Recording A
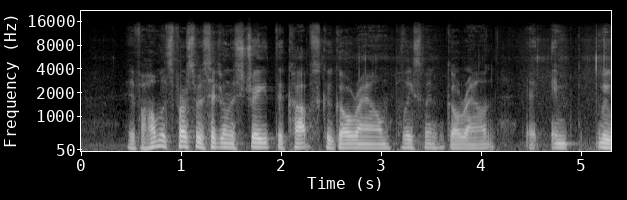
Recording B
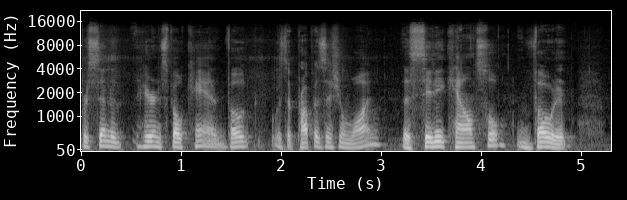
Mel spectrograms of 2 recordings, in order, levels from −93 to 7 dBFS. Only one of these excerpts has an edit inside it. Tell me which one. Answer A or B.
B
